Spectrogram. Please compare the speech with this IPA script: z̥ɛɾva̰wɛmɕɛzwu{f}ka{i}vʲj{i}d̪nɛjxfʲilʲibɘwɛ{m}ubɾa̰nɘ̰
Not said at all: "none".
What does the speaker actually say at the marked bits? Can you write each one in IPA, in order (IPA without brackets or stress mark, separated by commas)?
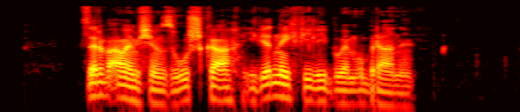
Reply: ʂ, i, ɛ, m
